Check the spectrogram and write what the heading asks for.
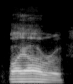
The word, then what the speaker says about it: Vayaro: How do you pronounce Elizabeth's last name? Vayaro.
